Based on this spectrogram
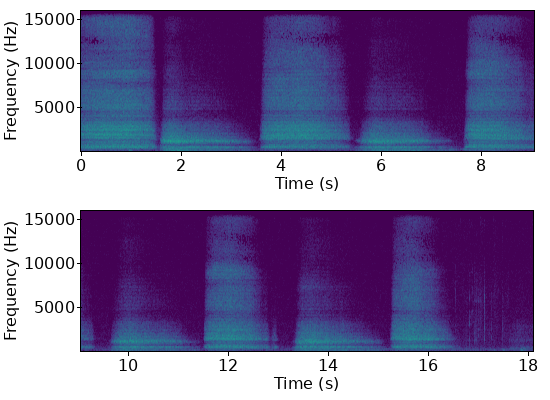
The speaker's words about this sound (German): Also ich mache es mal kurz vor. Äh, ich mache das in der Regel immer beides durch den Mund, also ein Einatmen und Ausatmen ohne Pause.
